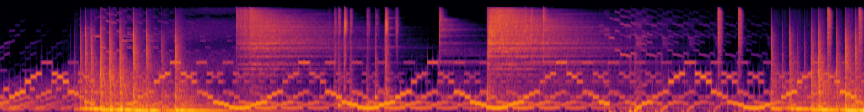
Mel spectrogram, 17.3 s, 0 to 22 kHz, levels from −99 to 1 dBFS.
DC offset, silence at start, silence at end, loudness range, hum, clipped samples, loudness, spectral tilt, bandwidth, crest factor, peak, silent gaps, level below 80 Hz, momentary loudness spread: under 0.1%; 0 s; 0 s; 9 LU; none; under 0.1%; -24 LUFS; -5 dB/octave; 16 kHz; 20 dB; -2 dBFS; none; -36 dBFS; 14 LU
